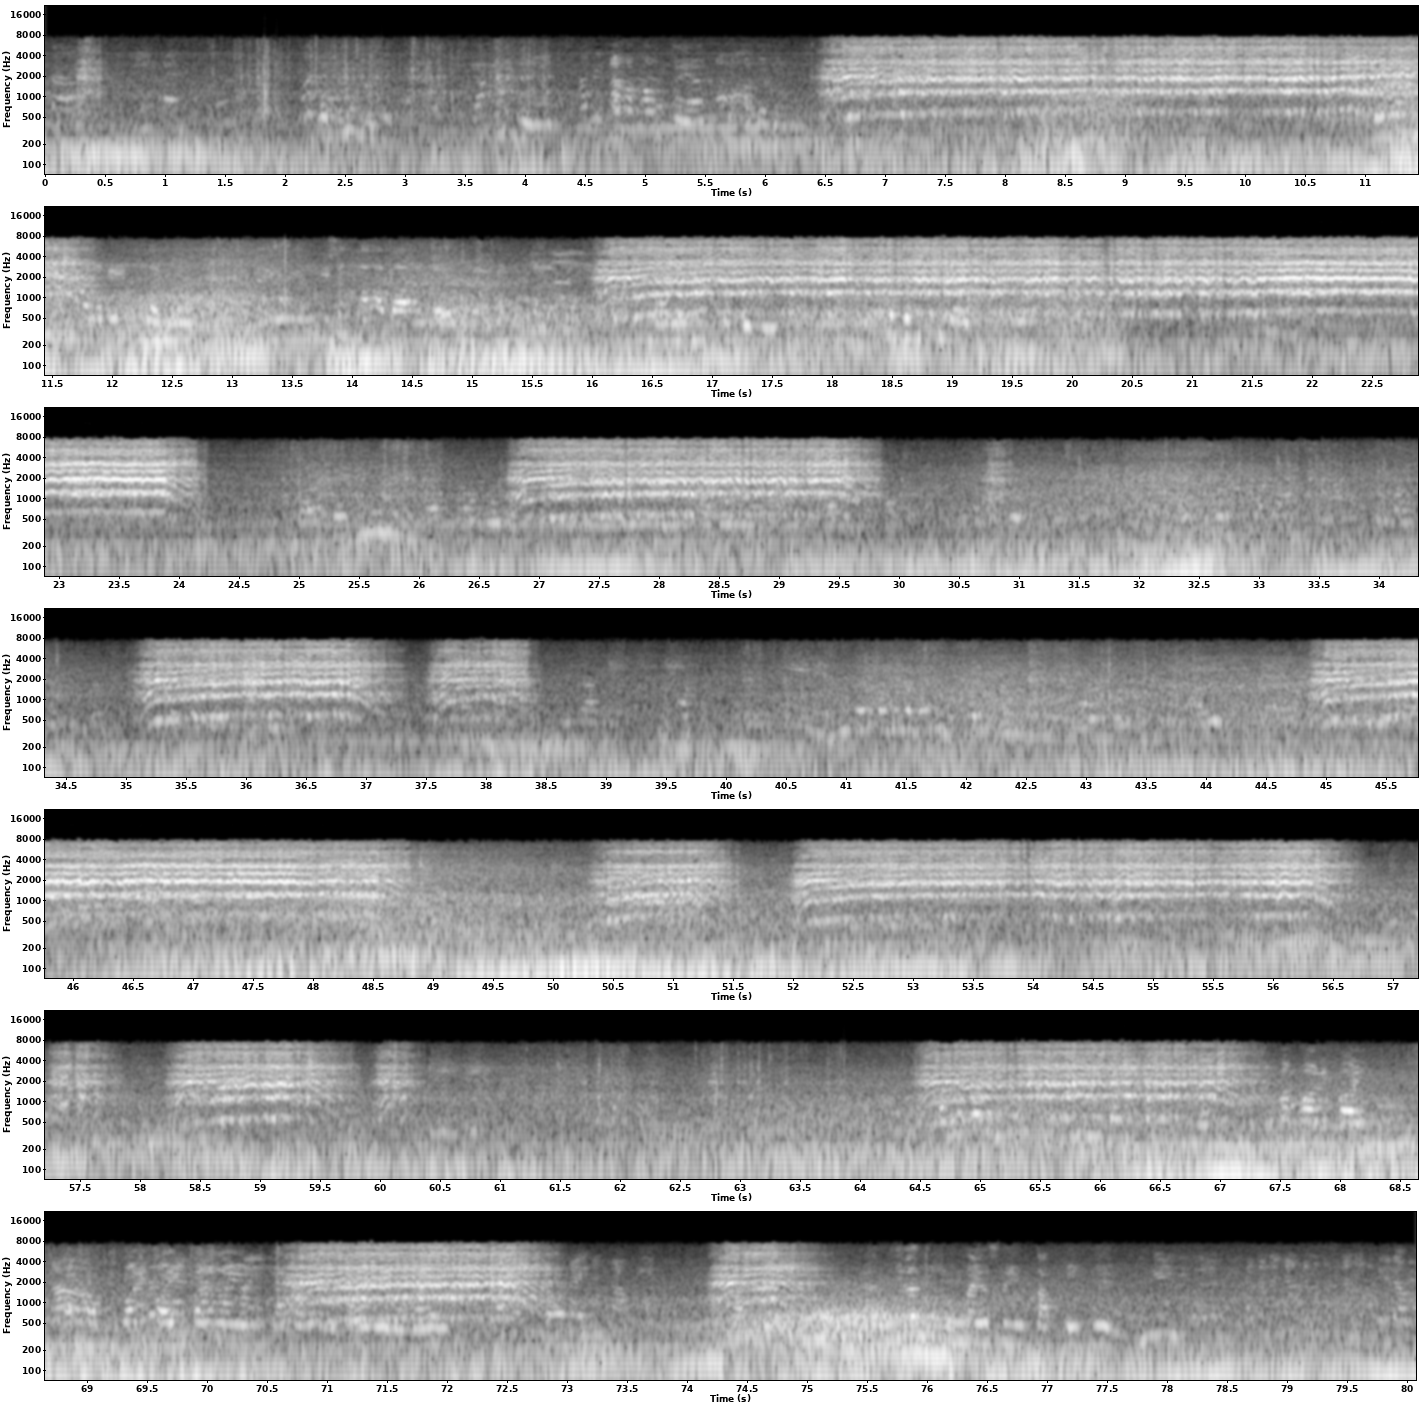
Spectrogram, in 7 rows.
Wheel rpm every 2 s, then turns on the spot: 10, 10, 0, 110, 160, 130, 10, 30, 140, 160, 160, 140, 20, 90, 120, 10, 20, 70, 100, 20, 10, 20, 90, 160, 50, 70, 140, 160, 60, 70, 0, 20, 110, 70, 10, 110, 50, 20, 0, 0.
0-4 12-14 24-26 32-34 36-44 48-50 62-64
